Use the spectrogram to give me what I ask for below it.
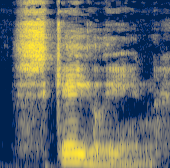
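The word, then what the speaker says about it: scalene: It's pronounced scaling. And so you would say that this one is a right scaling.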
